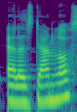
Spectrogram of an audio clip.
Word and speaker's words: Ehlers-Danlos: So as you mentioned, you've been living with joint issues and you've talked a lot on Instagram about living with Ehlers-Danlos syndrome.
